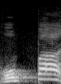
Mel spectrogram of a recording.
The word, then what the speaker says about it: 오빠: 자, 얘 발음이 되면 원래 오바 이렇게 않죠. 오빠 이렇게 발음이 나니까 오빠 이렇게 발음이 나니까 표기를 이렇게 모음과 모음하는 초성에서의 된 소리는 발음이 나니까 표기를 이렇게 해 준다고.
